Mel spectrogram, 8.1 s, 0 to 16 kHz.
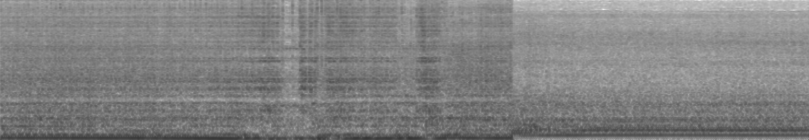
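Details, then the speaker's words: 1948 Willys CJ-2A cold start after replacing an undersized, slipping 9/16in belt (charging stuck near 12 V) with a true 5/8in D&D BX40 belt: catches and settles into a steady, even low idle with no squeal or slip; 14 V afterward. "Được rồi. Xong rồi. Khởi động nguội nào."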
